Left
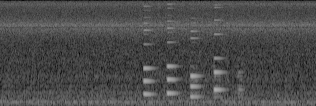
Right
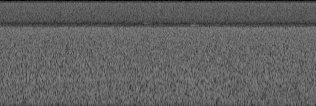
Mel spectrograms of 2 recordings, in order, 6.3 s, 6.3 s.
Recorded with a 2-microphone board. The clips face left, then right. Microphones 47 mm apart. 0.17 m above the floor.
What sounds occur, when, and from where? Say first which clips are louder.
0.0 s running water: right 10 dB; 50° right (ahead or behind)
2.9 s a ringtone: left 3 dB; 70° left (ahead or behind)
